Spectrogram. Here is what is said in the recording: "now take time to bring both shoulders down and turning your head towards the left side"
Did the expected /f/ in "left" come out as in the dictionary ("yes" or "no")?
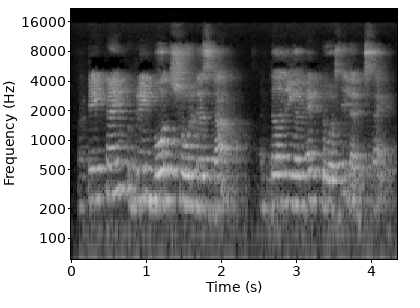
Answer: no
